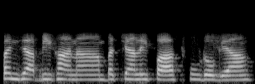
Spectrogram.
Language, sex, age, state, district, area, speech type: Punjabi, female, 30-45, Punjab, Rupnagar, urban, conversation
